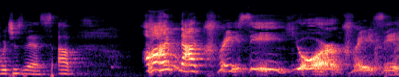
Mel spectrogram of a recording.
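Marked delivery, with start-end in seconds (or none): 1.8-5.0 slow, higher mock scream of a mother; hammed-up shriek of an exasperated mom. Comic imitating her mother screaming at her. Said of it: "she screams out the phrase".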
